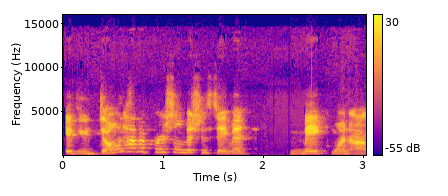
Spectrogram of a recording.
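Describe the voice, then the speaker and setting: A woman speaks loudly in a high pitch. Her tone is bright and sharp. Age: 40s. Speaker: intuitive business coach. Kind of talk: interview conversation.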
